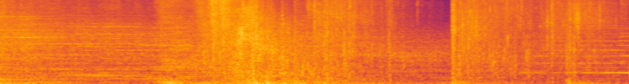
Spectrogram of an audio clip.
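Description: A spell burst cast in the video game Hogwarts Legacy: a deep booming blast swells and rumbles for several seconds, then a second sharp impact lands near the end, loud and dense with no talk over it.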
